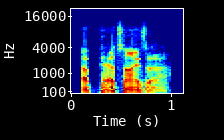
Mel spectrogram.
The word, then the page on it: appetizer: British English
